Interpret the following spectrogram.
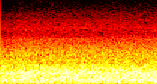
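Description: Steady background room noise: an even hiss with a low rumble, with no distinct events.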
